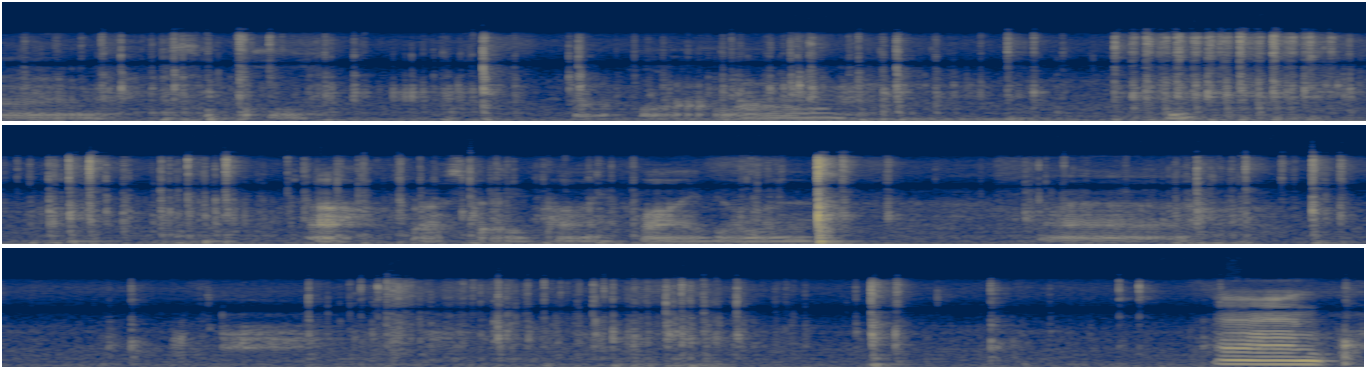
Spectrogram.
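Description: Typing on a computer keyboard: irregular keystroke clicks throughout, with one sharper, louder click about eleven seconds in. A faint low voice murmurs now and then.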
